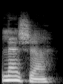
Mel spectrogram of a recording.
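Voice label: "leisure", British English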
